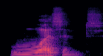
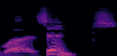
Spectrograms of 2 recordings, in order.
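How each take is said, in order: First: The pitch falls on the word. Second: The pitch rises on the word. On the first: The speaker calls it right. "But really it should just fall down" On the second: The speaker calls it wrong. "the tone that you're using, you're saying wasn't"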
